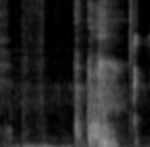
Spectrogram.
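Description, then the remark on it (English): A raspy throat clearing, a rough guttural rumble lasting about a second, followed by a brief catch of breath, with no talking. “Let me clear my throat for a second.”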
